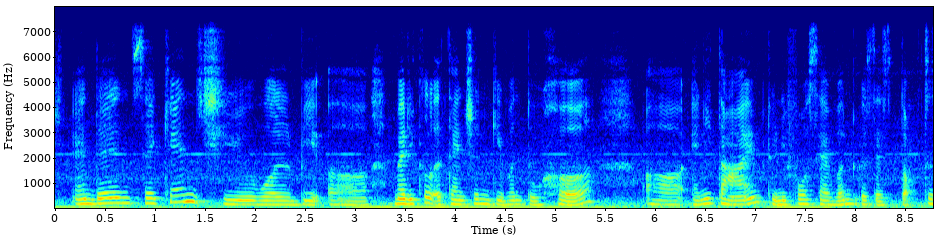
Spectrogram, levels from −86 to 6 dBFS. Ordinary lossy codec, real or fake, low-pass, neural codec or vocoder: none; real; 7.2 kHz; none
